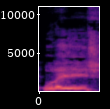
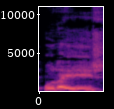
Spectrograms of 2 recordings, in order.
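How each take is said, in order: The two takes are said the same way.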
